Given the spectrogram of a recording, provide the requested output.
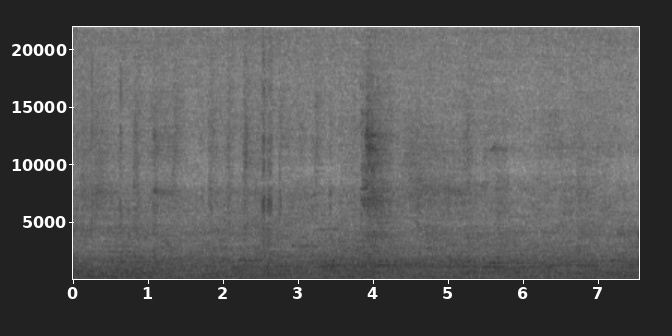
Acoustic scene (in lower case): crowded indoor space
